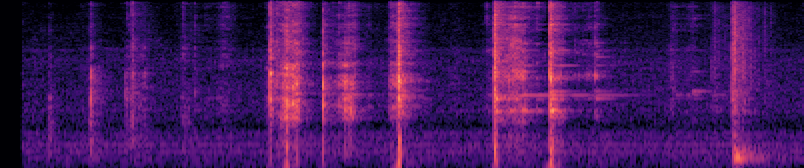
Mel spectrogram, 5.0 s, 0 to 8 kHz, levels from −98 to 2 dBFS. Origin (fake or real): real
